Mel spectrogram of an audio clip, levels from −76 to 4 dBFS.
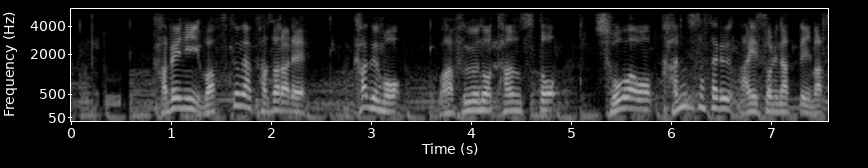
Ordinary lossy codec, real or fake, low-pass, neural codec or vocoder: none; fake; 5.4 kHz; codec, 24 kHz, 6 kbps, HILCodec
